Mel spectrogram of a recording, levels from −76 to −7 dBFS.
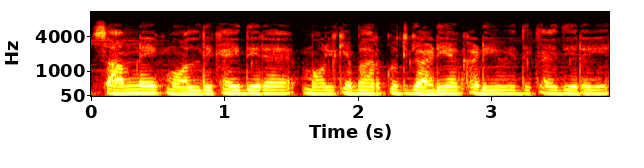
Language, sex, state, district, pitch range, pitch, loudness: Hindi, male, Bihar, Gaya, 135-140 Hz, 135 Hz, -15 LUFS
